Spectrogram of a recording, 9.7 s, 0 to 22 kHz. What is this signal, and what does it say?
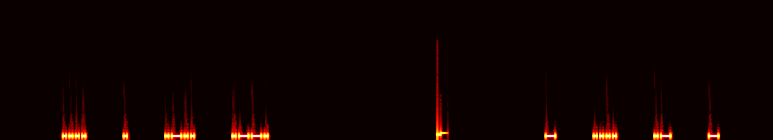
Morse code, heard as a keyed tone, about 30 wpm, spaced as for 14 wpm, 700 Hz. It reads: HELP THAT
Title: 4x Character Spacing - Top 200 Words - 30wpm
